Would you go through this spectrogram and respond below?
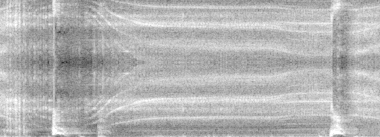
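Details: Great Dane playing with an RC helicopter: two deep, single barks about four seconds apart, over the steady high whine of the toy helicopter's motor.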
